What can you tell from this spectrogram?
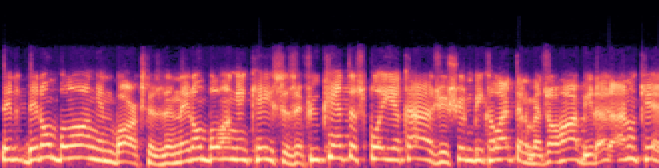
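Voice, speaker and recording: Pitched high for a man, this male voice moves at a fairly quick pace with fairly even intonation. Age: 60s. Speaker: diecast collector and channel host. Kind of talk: casual chat. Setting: live stream.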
